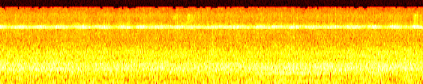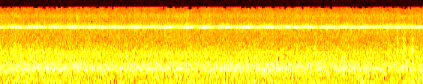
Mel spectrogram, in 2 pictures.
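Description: Night ambience: crickets trilling steadily at a high pitch over a constant low background hum.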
